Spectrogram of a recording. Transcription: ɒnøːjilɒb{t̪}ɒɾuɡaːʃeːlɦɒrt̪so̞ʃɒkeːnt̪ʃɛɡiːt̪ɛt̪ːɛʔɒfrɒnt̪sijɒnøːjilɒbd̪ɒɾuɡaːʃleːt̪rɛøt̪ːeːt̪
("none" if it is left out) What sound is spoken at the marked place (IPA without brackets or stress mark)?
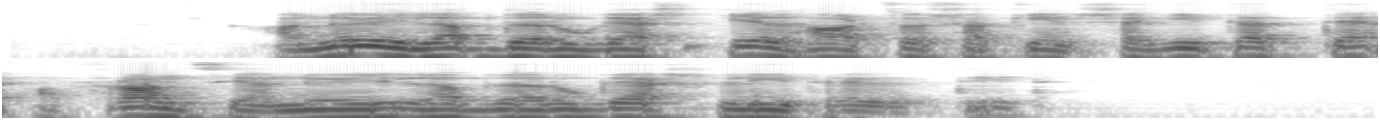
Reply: d̪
